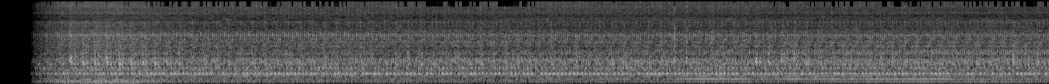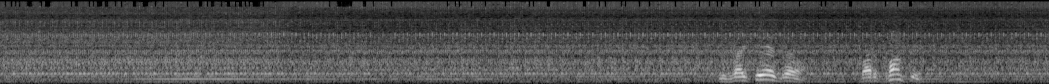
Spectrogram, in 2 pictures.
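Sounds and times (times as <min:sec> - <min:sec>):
fast light engine ticking: 0:00.4 - 0:20.9
car engine idling: 0:13.3 - 0:20.9.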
